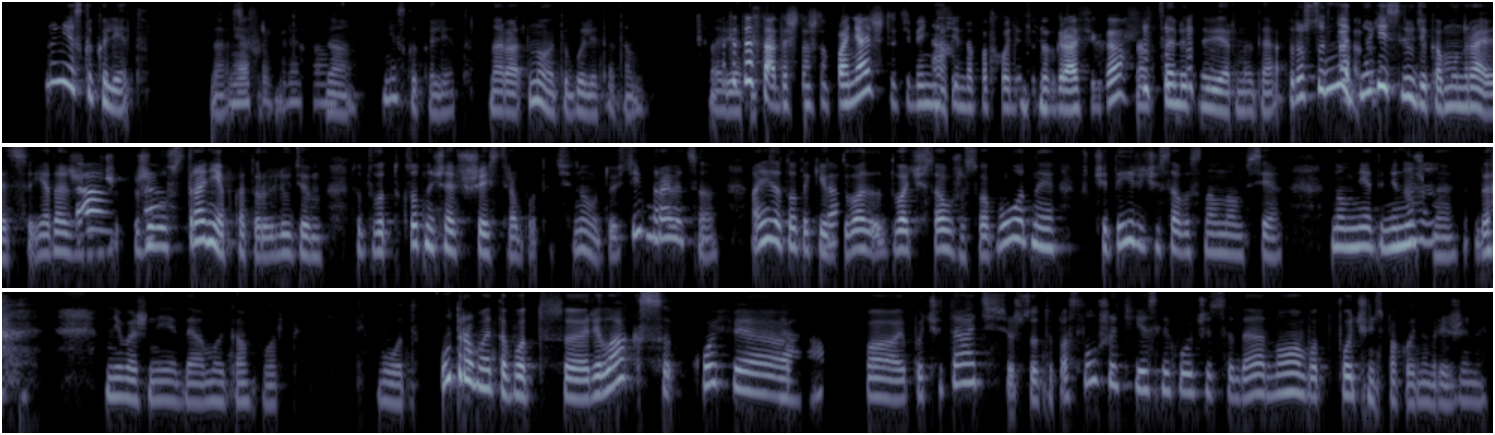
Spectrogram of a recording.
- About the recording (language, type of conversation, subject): Russian, podcast, Как ты организуешь сон, чтобы просыпаться бодрым?
- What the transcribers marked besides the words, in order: other background noise; tapping; chuckle; laugh; laughing while speaking: "Да-да"; laughing while speaking: "да"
